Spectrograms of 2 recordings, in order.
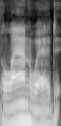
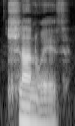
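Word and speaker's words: Llanwedd: I believe would be Clan with right so it's like doing it's like you put your mouth in the position for an l and then try to say an s Welsh um I think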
